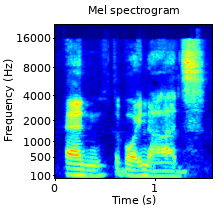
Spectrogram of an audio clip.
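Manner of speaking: ordinary delivery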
